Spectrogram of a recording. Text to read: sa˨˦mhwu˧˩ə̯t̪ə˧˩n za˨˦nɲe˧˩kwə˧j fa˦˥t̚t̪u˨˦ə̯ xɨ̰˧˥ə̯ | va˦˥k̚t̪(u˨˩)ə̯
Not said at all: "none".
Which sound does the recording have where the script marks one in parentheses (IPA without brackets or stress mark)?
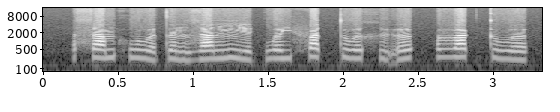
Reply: u˨˩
